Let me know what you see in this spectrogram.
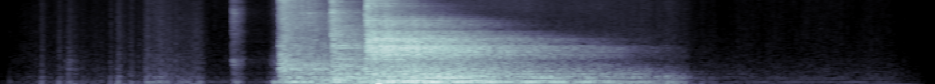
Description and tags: beach door close
Closing a door in a hallway with a big echo.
